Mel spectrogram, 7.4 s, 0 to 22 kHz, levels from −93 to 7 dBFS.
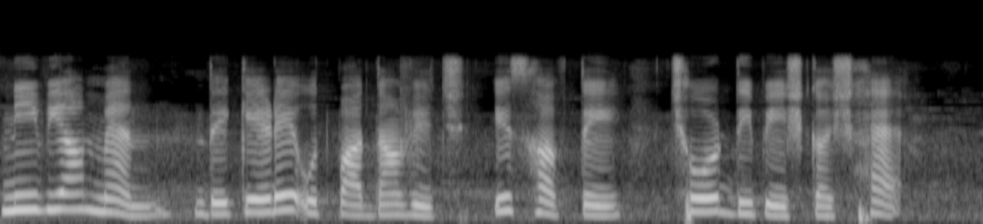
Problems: constant background noise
